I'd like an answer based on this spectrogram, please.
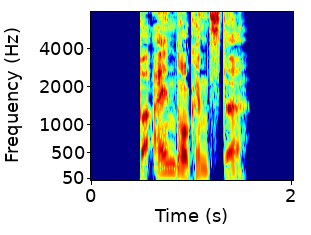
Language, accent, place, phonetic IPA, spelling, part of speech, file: German, Germany, Berlin, [bəˈʔaɪ̯nˌdʁʊkn̩t͡stə], beeindruckendste, adjective, De-beeindruckendste.ogg
- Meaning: inflection of beeindruckend: 1. strong/mixed nominative/accusative feminine singular superlative degree 2. strong nominative/accusative plural superlative degree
